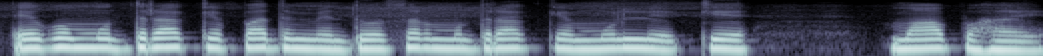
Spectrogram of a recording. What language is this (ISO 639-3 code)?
mag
